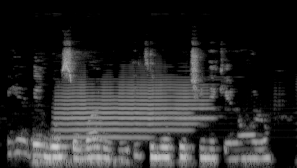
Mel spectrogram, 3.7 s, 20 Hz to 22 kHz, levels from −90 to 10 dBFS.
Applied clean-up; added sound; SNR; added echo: classical method Wiener filter.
